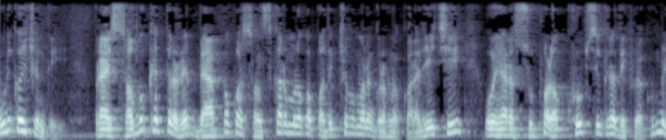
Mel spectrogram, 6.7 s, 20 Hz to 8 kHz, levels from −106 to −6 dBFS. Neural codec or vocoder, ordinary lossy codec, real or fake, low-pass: none; none; real; 7.2 kHz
